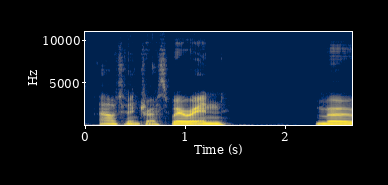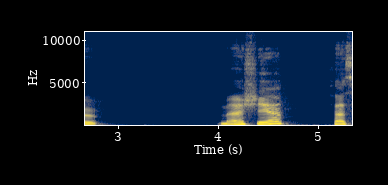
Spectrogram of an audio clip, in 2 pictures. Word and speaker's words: Murcia: the moment, just out of interest, we're in Murcia, so that's how you pronounce it, in Spain, and we're going to be going all the way to Porto in Portugal.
